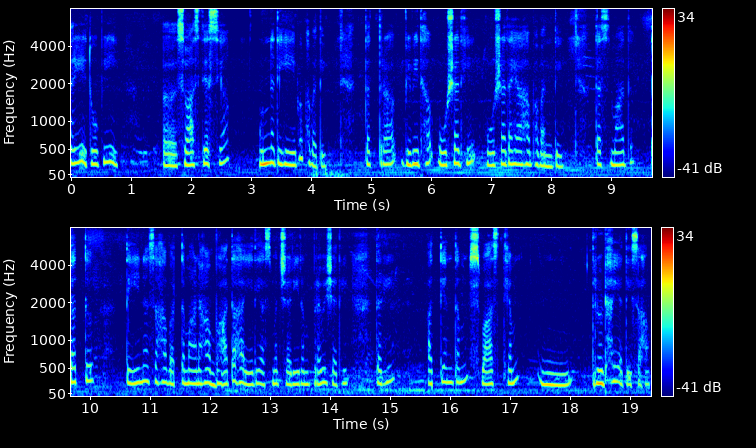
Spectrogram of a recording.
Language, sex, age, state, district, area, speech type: Sanskrit, female, 18-30, Tamil Nadu, Tiruchirappalli, urban, spontaneous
